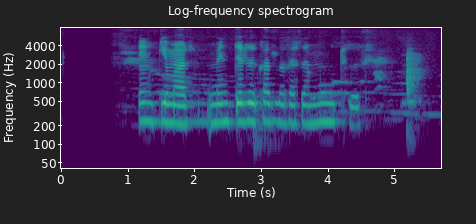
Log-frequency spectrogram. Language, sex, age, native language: Icelandic, male, 9, Icelandic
